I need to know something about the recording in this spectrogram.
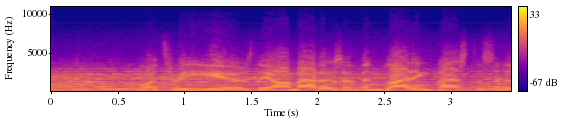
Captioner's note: voiceover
